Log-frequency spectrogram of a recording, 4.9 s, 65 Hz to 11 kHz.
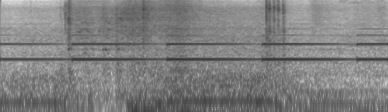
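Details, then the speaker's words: Barn-find Chevy 3500 8.1 truck, now starting and staying running, not yet hot, low on coolant from a suspected water pump gasket leak: low, steady idle with a two-tone chime over it, a little stumble; sounds pretty good. "she's running sounds pretty good"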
